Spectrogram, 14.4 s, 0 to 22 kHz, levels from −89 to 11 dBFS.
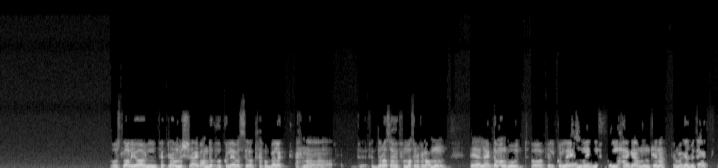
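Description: Speech suppressed in double talk first appears at 9.98 to 10.02 s as a slight dip of roughly 5 dB, then more heavily from 11.44 to 12.38 s, where the speech sinks by as much as about 15 dB. The likely cause is an echo canceller that, hearing both sides at once, could not tell the talker from loudspeaker echo and turned everything down.

Inside that stretch, the other side's voice leaks through at 11.51 to 11.58 s and again at 12.10 to 12.14 s. These are brief, faint scraps about 30 dB below the speech, most likely loudspeaker sound the canceller failed to remove from the microphone.

The suppression returns as a short, shallow dip of roughly 5 dB at 12.58 to 12.65 s and a deeper drop of about 10 dB at 13.91 to 14.16 s. A further faint leak of the other side's voice follows at 14.23 to 14.29 s, about 35 dB down. From 14.32 s to the end, the talker is pulled down by roughly 25 dB.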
